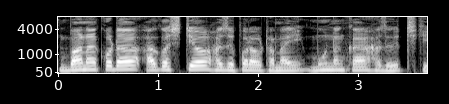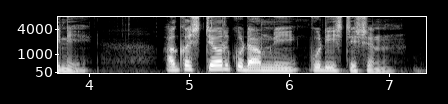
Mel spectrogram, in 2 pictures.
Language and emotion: Bodo, neutral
